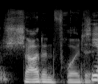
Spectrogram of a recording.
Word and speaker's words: Schadenfreude: Schadenfreude.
